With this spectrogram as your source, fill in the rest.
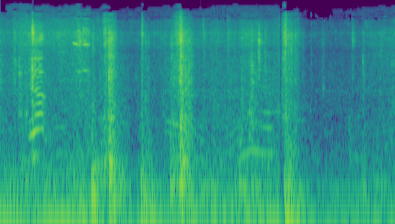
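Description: A vehicle door clunks open and shut.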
